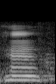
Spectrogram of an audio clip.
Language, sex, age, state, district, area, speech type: Hindi, female, 30-45, Uttar Pradesh, Azamgarh, rural, read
